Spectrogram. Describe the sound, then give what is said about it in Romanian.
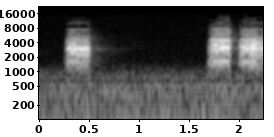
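Three harsh, raspy screeches of a Eurasian jay, one alone and then two in quick succession, loud against a quiet background. “Gaița este un silvicultor deghizat în pasăre.”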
